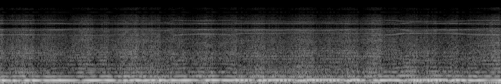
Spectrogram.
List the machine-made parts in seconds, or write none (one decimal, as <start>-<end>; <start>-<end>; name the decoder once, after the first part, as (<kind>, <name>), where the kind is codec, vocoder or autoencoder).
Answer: none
